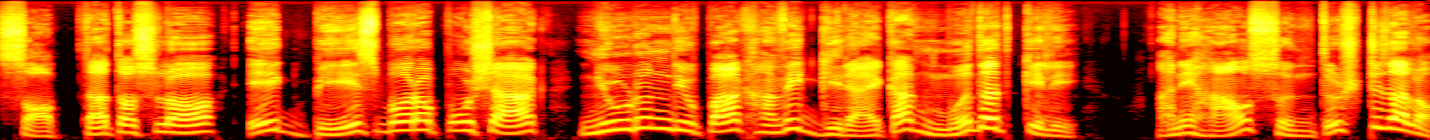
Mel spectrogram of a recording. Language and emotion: Goan Konkani, happy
